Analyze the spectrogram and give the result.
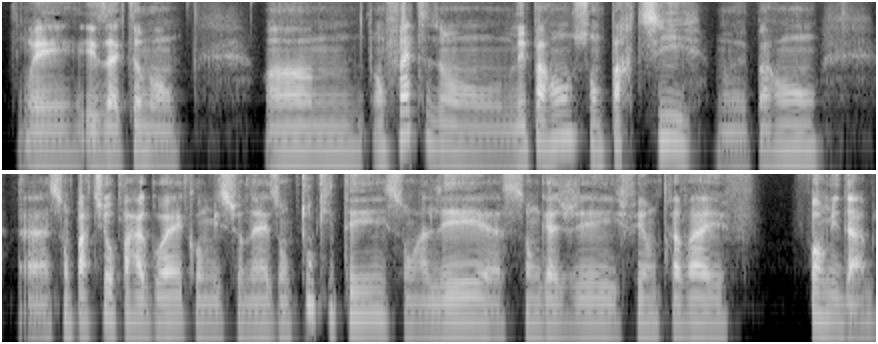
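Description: Speaking very slowly with a Brazilian accent, a man uses a medium pitch and ordinary pitch variation over a quiet background. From Brazil, São Paulo. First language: Portuguese (speaking French). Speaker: pastor. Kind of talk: testimony. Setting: hair salon. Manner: sing-song.

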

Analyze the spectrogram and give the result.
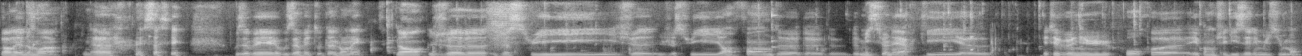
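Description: Fairly high male voice at a very slow pace, with fairly even intonation and noticeable background noise. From Middle East. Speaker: writer and campus ministry worker. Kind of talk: panel discussion.

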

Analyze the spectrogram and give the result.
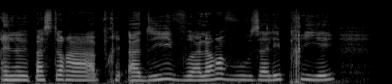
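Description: The speaker is a woman with a medium pitch. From Niger. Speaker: human resources staff member. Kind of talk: testimony.

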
